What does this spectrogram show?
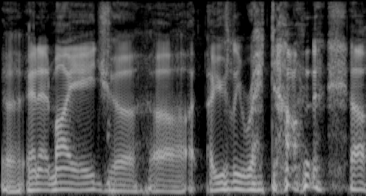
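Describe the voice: At a moderate pace, a man speaks with a bright, sharp tone, a fairly low pitch and ordinary pitch variation.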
